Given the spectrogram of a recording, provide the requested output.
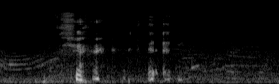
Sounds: Laughter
